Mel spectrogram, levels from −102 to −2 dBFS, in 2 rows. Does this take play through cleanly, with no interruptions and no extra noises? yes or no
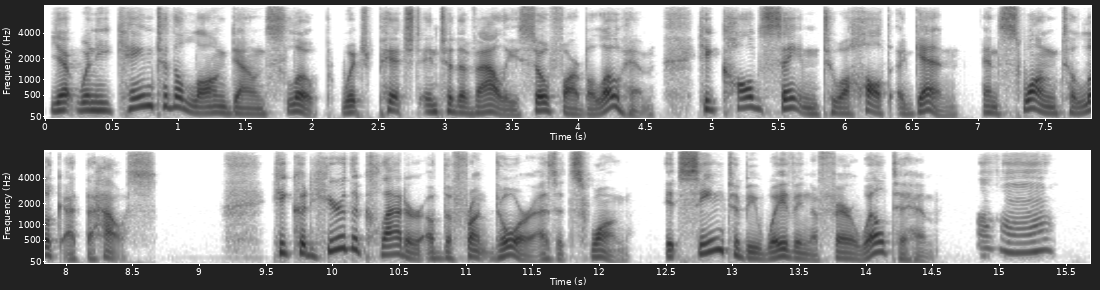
no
